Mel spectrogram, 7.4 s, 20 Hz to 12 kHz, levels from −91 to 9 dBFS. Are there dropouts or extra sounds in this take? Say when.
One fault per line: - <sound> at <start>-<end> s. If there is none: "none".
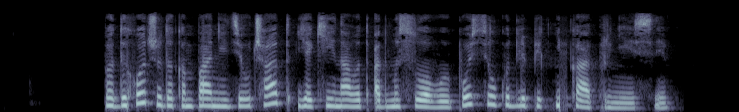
- dropout at 5.6-5.7 s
